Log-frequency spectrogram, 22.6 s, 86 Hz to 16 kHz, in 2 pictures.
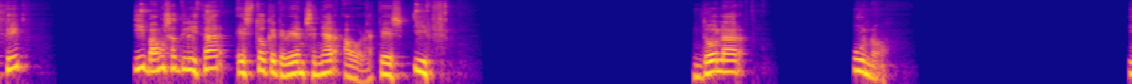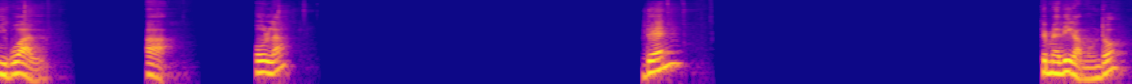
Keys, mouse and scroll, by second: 0.2 alt+Tab, 1.0-2.0 typing, 3.9-8.9 typing, 10.1-11.6 typing, 12.7-16.2 typing, 16.7 Return, 17.3-20.9 typing, 19.3 Escape.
